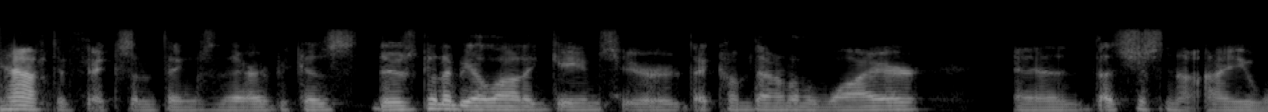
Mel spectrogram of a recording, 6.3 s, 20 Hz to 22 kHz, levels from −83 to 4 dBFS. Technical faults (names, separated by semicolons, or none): AMR wideband (HD Voice) codec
